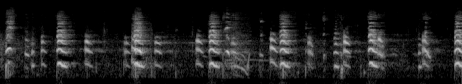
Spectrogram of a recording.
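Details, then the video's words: Coot calls in a fast, uneven series of clipped, honk-like notes, roughly eighty a minute, bright and nasal with no other clear sounds. "Tiếng Chim sâm cầm"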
